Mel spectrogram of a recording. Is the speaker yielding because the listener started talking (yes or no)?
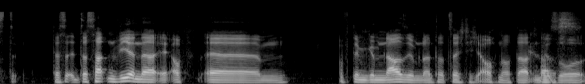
no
